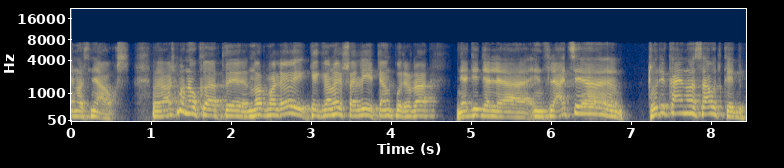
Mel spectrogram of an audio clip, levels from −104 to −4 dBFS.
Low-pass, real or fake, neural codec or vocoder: 7.2 kHz; real; none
